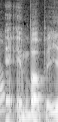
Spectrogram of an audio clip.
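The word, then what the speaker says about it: Mbappé: Mbappe, yeah.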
